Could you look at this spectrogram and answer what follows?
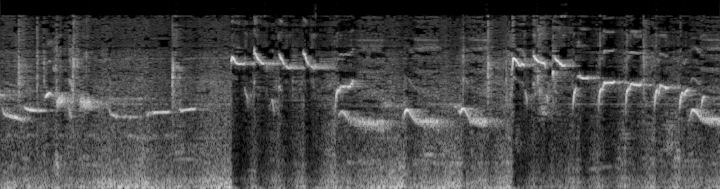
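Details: Murai batu, the white-rumped shama, in nonstop lure song for prompting other shamas to sing: looping whistles, high stuttering trills, a run of repeated descending slurred notes, then more trills ending in clipped upslurs.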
